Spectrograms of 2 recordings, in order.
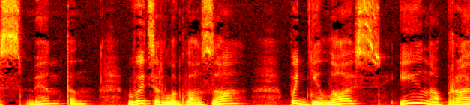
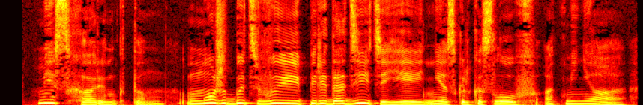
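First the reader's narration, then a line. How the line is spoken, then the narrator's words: Hesitant. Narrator (Russian): начала она неуверенно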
